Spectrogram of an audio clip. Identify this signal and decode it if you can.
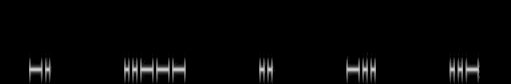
Morse code, heard as a keyed tone, about 30 wpm, spaced as for 10 wpm, 690 Hz. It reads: N2IDU
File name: Lesson 17g - Letter u - Call Signs 30wpm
